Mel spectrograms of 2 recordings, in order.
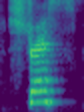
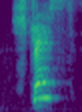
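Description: First: Put-on light thick Ukrainian accent; a hint of a Ukrainian dad. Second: Put-on thick Ukrainian accent, high and drawn out. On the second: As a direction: say it like a Ukrainian dad. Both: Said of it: "in this very thick Ukrainian accent".

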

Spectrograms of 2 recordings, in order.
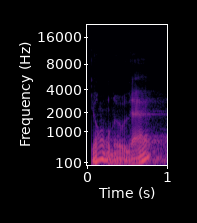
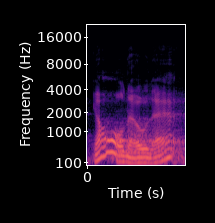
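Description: First: Said in the usual way. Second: Slow, stretched "Y'all know that"; drawn-out repeat. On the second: Acted. Folksy voter checking with listeners, slow drawn-out "Y'all know that". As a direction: drag out every word of "Y'all know that".

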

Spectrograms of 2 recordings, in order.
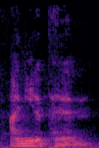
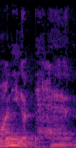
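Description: First: "pin" said with the short i of pin, vowel nasal and held; "pin" with a Texas vowel; Texan "pin" for pen. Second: Said in the usual way. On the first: Shown as a demonstration. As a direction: say "pin" the Southern way, like a pin. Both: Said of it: "No, "I need a pen".

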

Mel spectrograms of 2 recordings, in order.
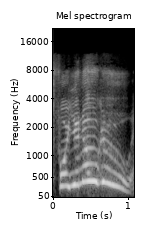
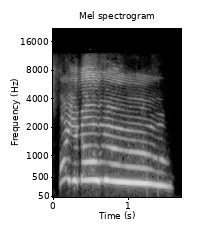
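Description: First: High, loud, drawn-out war cry; lone champion shouting to the crowd; battle-cry shout. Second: Very high, very loud, long-held war cry; a mob roaring back its battle cry; whole crowd shouting. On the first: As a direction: shout it slowly, pitched way up. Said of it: "and he shouts". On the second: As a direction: stretch the chant out at full shout. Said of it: "And everyone shouts". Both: Acted.

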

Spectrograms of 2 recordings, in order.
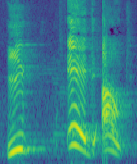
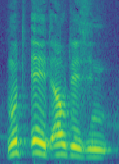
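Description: First: Aired drawn out slowly, air as in breath. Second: Aired said like erred, meaning wandering off; the wrong sense of aired, slower. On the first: Preacher spelling out the sense of aired to the church, slow. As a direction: stretch out aired like letting out air. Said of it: "A I R". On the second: Preacher contrasting the wrong meaning of aired, slow. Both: Shown as a demonstration.

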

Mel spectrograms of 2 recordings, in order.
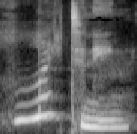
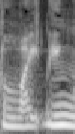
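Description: First: "lightning" said slowly as light-en-ing; drawn-out three syllables. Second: Said in the usual way. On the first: Shown as a demonstration. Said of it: "you're gonna look for, like, a lightning sensation". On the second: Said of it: "like thunder and lightning".

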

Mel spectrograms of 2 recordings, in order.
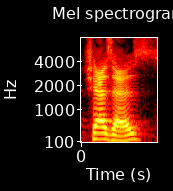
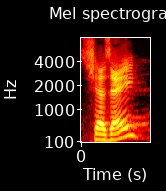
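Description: First: "Chazez" with the final z sounded. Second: "Chazet" ending in an -ay sound, higher; French-style guess. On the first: Co-host guessing a surname, "Chazez" with final z. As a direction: say "Chazez" ending in a clear -ez. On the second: Co-host guessing a surname, "Chazet" said French-style. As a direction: ask "Chazet" with a silent final t. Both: Shown as a demonstration.

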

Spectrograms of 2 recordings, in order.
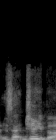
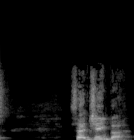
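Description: First: Put-on child voice. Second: Put-on higher, slow childlike question; curious little boy. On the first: Son repeating the question. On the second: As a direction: play the small son, wide-eyed and slow. Son peeking at photos.

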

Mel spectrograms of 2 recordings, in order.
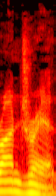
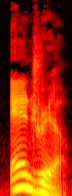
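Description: First: Andrea said ahn-DRAY-uh; alternative name pronunciation. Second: Andrea said AN-dree-uh; first name pronunciation. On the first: Host offering the name's other reading, Andrea as ahn-DRAY-uh. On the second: Host reading out the sender's name, Andrea as AN-dree-uh. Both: Shown as a demonstration. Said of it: "Those two names are spelled exactly the same".

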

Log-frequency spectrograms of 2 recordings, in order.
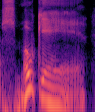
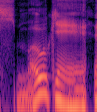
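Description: First: Drawn-out mock catchphrase; movie catchphrase. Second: Imitated country Alabama accent; Bobby Eaton. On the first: Host quotes The Mask's catchphrase, drawn out in imitation. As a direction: stretch out SMOKING like a film catchphrase. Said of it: "the part where he comes out smoking". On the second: Wrestler copies film catchphrase, imitated country Alabama accent. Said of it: "in that Bobby Eaton country Alabama accent".

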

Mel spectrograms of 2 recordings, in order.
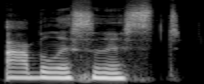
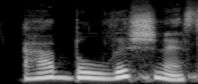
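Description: First: Abolitionist with the sh said as s; sh slipping to s. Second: Abolitionist with a clear sh sound; sh said clearly. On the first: Real, not acted. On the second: Shown as a demonstration. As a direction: correct the sh in abolitionist. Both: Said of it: "having a really hard time with the shushes".

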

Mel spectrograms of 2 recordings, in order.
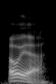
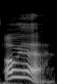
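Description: First: Said in the usual way. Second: Very high, loud "Oh, yeah"; squealed agreement. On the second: Real, not acted. High exclamation then plain repeat.

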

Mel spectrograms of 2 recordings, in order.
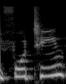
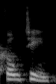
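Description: First: "fourteen" with the r sounded, higher; own FOURTEEN. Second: "fourteen" with a rounded "fo-", falling; their local FOURTEEN. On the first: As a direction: say "fourteen" with a clear r. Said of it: "I say fourteen". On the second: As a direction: say "fourteen" like "foe-teen". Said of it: "they say fourteen". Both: Shown as a demonstration.

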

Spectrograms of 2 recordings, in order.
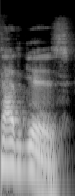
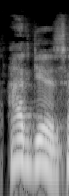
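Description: First: Repeated refusal. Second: Angry shout. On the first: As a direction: repeat هرگز as the shout settles. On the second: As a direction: fling out هرگز as a flat refusal. (هرگز با فریاد بلند و خشمگین) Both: A narrator's reading. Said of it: "و فریاد زد".

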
